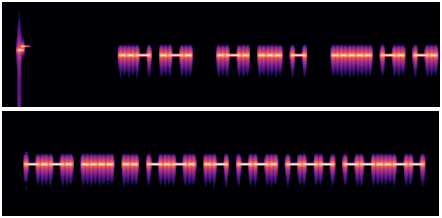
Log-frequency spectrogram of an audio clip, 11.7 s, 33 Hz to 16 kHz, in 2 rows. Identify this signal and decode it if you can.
Morse code, heard as a keyed tone, about 22 wpm, 700 Hz. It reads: UR RST 5NN CHICAGO,
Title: K1USN SST QSO Practice 22wpm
